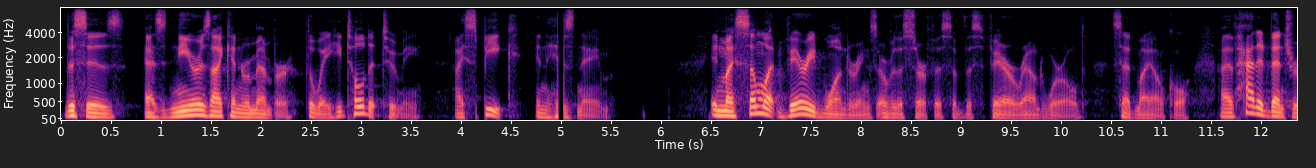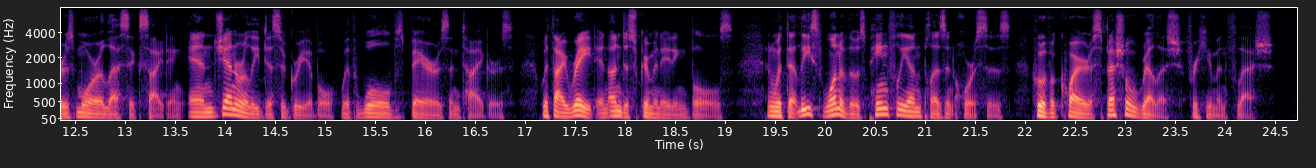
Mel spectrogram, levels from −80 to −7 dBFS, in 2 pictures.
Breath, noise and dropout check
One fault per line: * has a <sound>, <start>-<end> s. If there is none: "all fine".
* has a dropout, 5.0-5.0 s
